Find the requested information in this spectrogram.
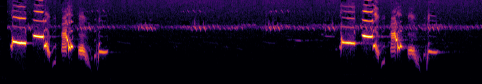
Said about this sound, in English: Meadowlarks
